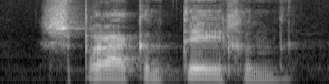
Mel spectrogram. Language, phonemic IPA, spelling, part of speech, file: Dutch, /ˈsprakə(n) ˈteɣə(n)/, spraken tegen, verb, Nl-spraken tegen.ogg
- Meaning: inflection of tegenspreken: 1. plural past indicative 2. plural past subjunctive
